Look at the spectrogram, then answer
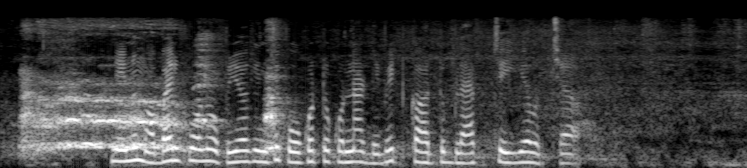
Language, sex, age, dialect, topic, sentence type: Telugu, female, 36-40, Utterandhra, banking, question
